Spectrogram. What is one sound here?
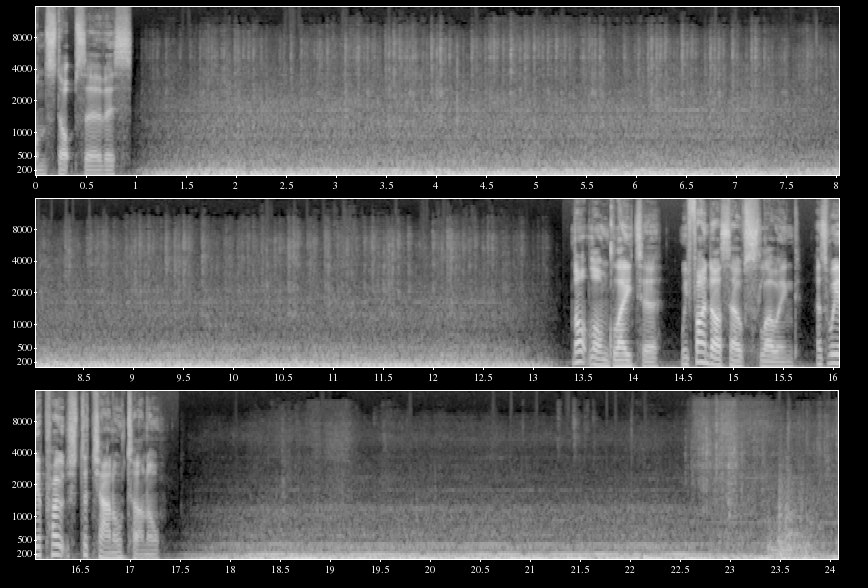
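A train rumbles steadily along the tracks, heard from inside a carriage.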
